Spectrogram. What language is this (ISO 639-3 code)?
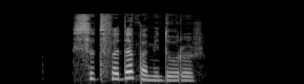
ady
